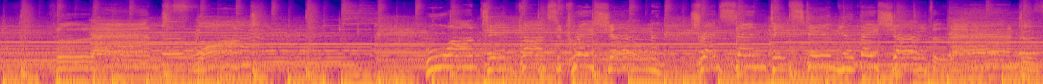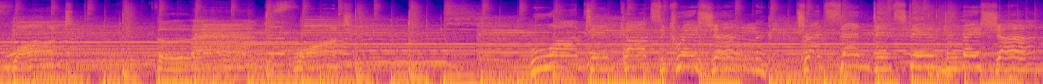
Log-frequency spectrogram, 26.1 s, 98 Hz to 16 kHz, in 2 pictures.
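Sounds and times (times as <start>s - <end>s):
person singing: 0.0s - 18.6s, 19.6s - 26.0s
rock band playing live: 0.0s - 26.0s.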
